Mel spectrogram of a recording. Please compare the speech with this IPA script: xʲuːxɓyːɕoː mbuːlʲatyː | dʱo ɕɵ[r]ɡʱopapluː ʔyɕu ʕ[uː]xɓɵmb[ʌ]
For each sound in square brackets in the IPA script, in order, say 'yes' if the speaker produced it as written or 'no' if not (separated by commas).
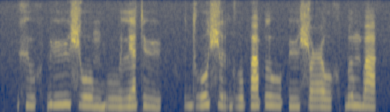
yes, no, no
